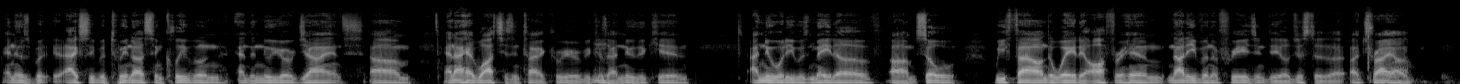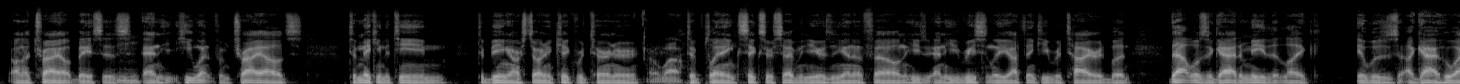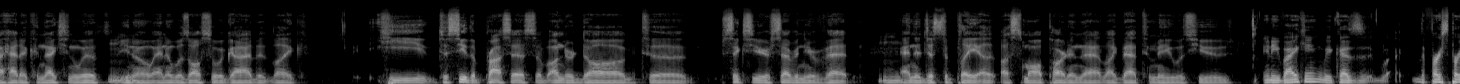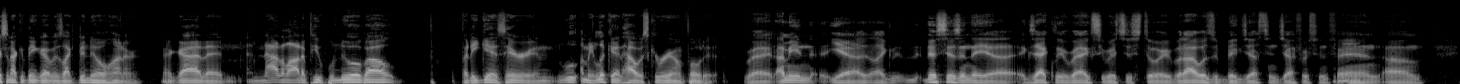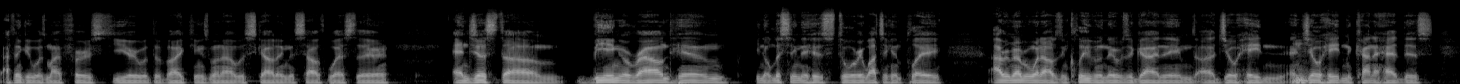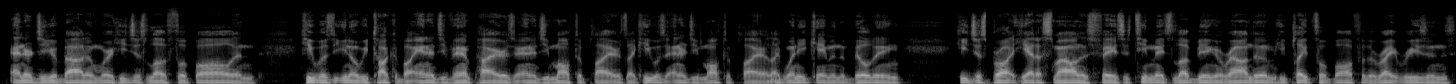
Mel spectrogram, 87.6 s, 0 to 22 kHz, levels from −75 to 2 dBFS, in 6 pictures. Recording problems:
uneven, jittery; strongly; from 9 s to 1:08

